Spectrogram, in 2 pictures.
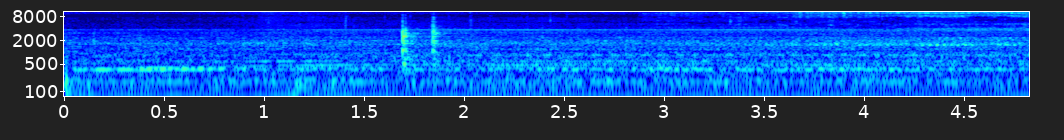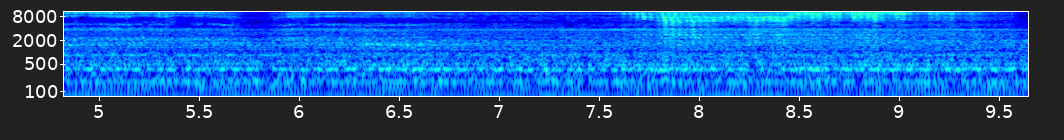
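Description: A nib holder spins on a cap mandrel in a lathe while a cutting tool turns it, producing a continuous close scraping, rasping hum over the motor drone, with one sharp click early on.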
